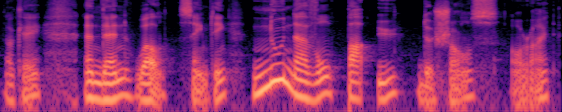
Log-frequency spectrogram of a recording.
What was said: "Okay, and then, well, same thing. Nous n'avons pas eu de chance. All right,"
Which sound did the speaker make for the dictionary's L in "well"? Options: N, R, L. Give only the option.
L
